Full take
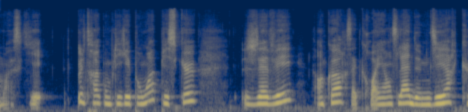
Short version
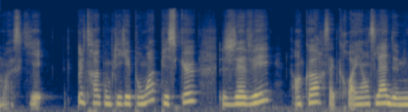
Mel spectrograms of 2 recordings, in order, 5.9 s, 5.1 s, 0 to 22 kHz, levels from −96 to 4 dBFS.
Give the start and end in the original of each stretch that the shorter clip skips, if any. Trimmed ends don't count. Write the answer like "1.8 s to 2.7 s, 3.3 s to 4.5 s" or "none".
2.7 s to 3.0 s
